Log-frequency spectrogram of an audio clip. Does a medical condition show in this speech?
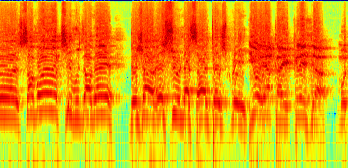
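No.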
